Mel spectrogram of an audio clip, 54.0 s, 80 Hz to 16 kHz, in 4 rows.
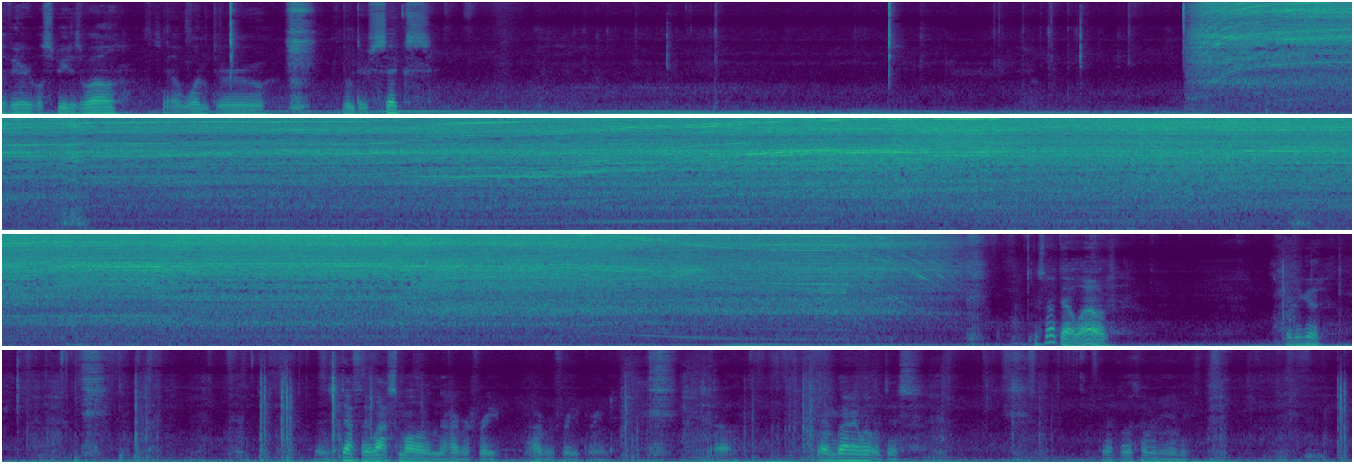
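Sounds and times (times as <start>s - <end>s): belt sander whining: 11.8s - 36.9s.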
